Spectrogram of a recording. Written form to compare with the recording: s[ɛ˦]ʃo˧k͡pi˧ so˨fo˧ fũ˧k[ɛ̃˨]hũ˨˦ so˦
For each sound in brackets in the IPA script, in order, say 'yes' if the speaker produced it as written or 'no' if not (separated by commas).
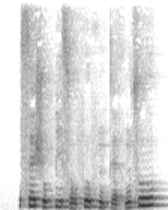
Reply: yes, no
